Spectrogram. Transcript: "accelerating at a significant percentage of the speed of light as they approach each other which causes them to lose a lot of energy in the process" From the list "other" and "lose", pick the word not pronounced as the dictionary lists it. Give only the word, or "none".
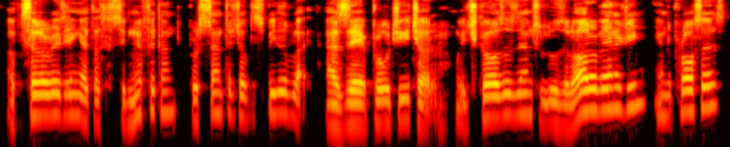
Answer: none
